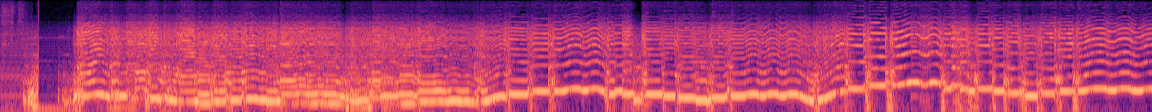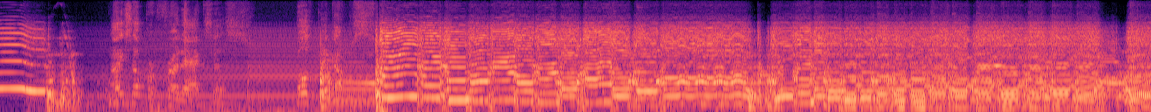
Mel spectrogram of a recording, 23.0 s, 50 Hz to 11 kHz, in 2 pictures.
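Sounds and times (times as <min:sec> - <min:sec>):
overdriven electric guitar lead: 0:00.0 - 0:12.7, 0:13.7 - 0:23.0.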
